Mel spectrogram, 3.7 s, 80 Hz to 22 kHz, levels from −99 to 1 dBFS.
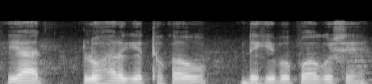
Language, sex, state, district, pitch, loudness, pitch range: Assamese, male, Assam, Kamrup Metropolitan, 120 Hz, -17 LUFS, 115-125 Hz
